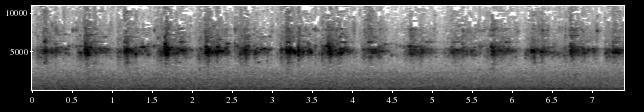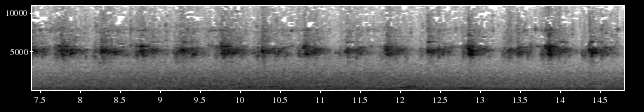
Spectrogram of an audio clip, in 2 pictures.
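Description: Ghungroo, strings of small brass ankle bells, jingling in an even walking rhythm of about two shakes a second.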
